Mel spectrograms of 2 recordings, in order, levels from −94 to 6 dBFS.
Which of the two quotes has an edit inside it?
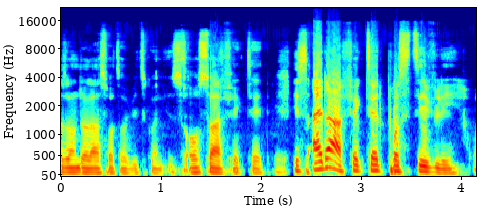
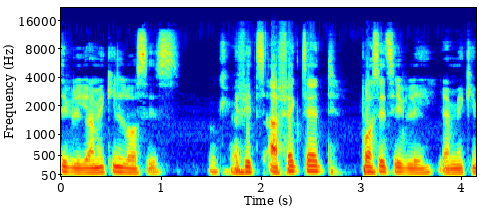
first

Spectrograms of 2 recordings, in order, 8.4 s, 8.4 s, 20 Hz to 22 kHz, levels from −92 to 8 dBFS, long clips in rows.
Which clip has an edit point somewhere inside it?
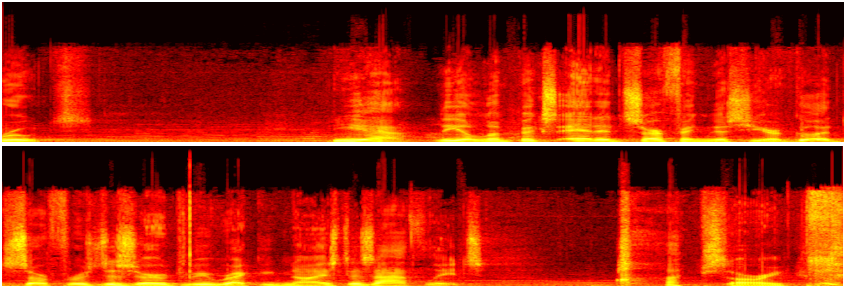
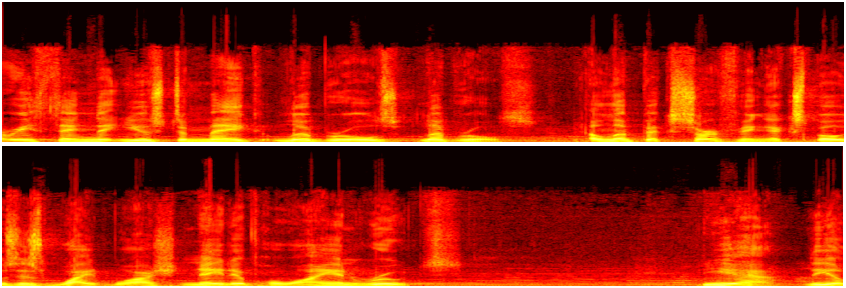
second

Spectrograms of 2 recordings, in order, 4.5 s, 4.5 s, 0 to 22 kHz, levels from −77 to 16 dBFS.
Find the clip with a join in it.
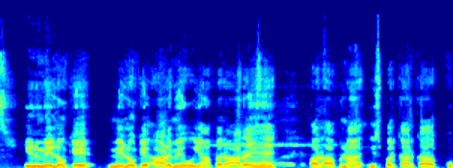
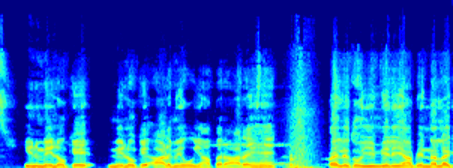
second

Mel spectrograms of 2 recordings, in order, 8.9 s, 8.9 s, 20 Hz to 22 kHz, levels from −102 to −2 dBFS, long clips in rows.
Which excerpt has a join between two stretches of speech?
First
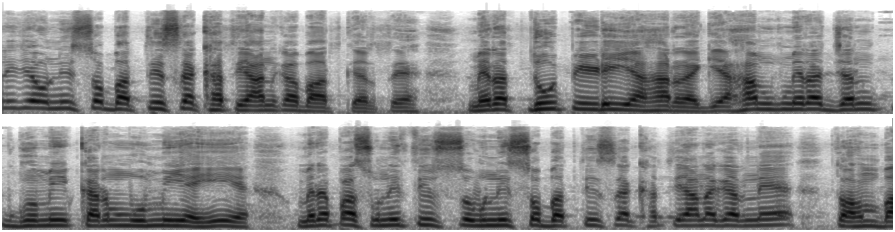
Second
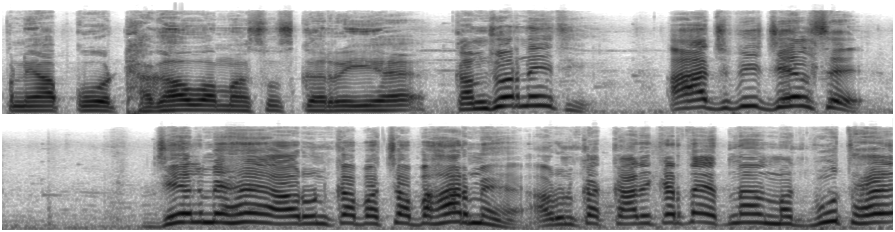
second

